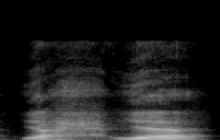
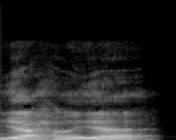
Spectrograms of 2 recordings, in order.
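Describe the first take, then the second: First: The h flows smoothly with breath, no bounce. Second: The h is cut off with a bouncing echo. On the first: The speaker calls it right. "Yahya harus keluar hamas dan rokhwahnya" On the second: The speaker calls it wrong. "bukan Yahya"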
